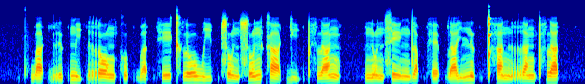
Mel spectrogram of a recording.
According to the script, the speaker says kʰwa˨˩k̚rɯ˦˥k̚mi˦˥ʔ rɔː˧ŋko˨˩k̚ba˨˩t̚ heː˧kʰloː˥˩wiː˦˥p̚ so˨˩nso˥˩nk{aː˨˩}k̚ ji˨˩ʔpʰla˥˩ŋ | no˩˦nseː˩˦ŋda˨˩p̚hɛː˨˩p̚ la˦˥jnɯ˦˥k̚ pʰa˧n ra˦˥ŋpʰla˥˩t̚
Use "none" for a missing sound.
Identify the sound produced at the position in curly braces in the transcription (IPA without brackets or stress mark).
aː˨˩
